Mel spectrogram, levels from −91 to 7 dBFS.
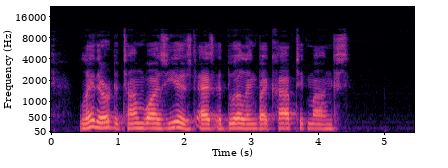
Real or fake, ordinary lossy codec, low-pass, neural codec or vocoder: fake; Opus, 64 kbps; 10.8 kHz; vocoder, 44.1 kHz, 128 mel bands, Pupu-Vocoder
